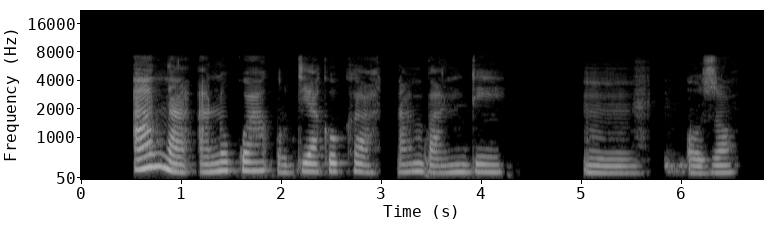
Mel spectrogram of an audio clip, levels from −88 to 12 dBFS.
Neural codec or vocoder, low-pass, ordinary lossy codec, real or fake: none; 7.2 kHz; none; real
